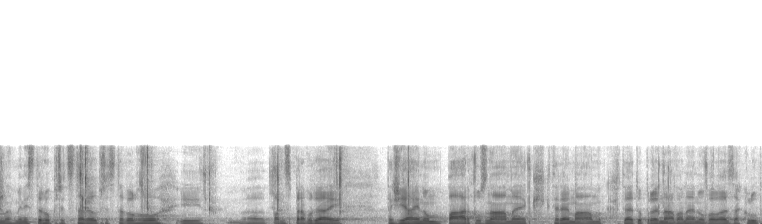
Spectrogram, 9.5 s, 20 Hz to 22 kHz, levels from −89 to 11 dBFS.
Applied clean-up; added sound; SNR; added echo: none; Chewing, mastication; 15 dB; none.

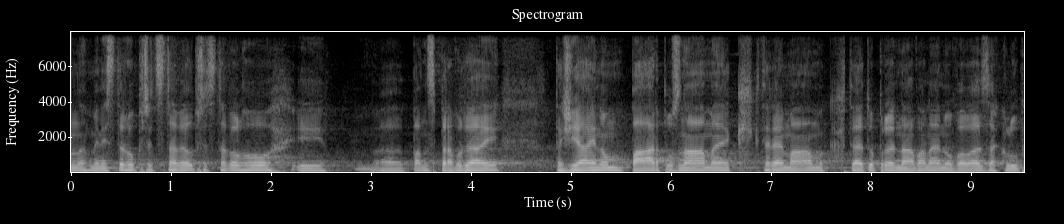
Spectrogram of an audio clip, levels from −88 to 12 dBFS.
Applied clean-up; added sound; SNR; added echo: none; none; none; none.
